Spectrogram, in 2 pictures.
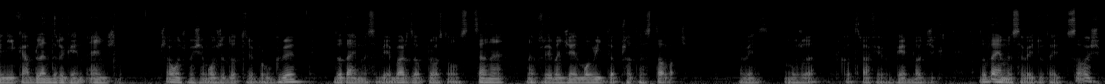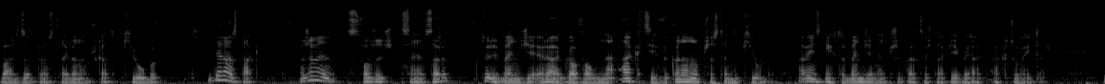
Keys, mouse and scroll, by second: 1.0 x, 1.3-4.2 drag, 4.5 click, 6.2-9.8 drag, 9.5 shift+a, 11.5-14.1 drag, 12.0-14.1 middle drag, 14.1-14.7 scroll up 1, 14.7-16.8 middle drag, 17.2-18.3 scroll up 2, 18.5 n, 19.5 click, 20.8 click, 21.5-22.1 scroll up 2.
